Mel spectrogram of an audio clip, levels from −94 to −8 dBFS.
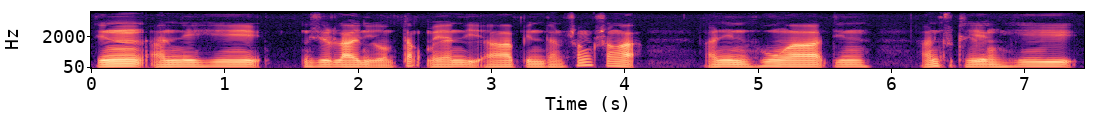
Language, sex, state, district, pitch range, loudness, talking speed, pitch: Mizo, male, Mizoram, Aizawl, 95-110 Hz, -20 LUFS, 175 wpm, 105 Hz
